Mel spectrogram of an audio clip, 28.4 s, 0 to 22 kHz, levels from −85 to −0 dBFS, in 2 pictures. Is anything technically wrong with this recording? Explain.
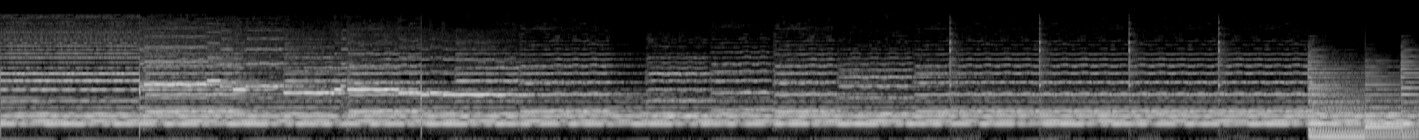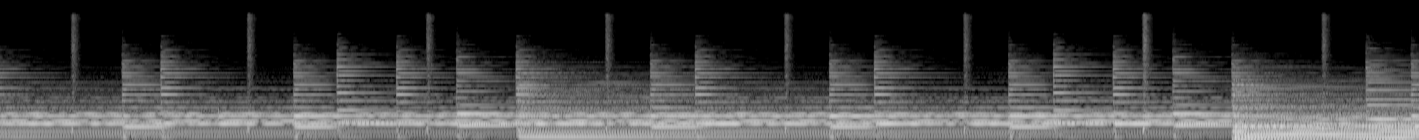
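Yes. Damaged data in a compressed stream appears at 1.39, 4.21 and 13.65 s, and from 16.34 to 16.37 s. Corrupted bytes make the decoder misread frames and search for the next header, producing a chirp, squawk, click or short hole.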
